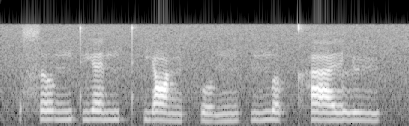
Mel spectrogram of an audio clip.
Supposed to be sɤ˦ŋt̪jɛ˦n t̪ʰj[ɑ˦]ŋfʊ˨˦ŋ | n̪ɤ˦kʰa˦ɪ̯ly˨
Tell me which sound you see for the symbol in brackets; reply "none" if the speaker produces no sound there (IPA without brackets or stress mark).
ɑ˥˨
